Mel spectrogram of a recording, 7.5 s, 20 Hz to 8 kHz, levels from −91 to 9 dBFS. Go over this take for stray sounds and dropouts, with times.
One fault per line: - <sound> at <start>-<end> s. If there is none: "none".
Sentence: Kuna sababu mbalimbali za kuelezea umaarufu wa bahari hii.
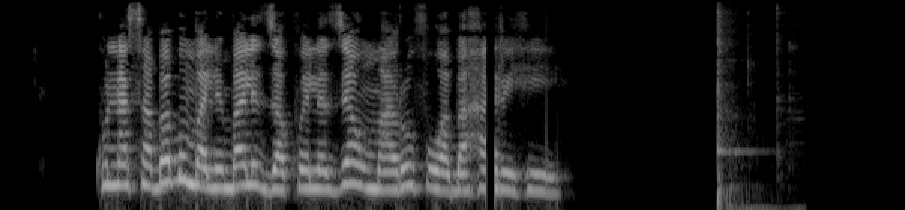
- dropout at 4.1-4.1 s
- thud at 6.0-6.7 s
